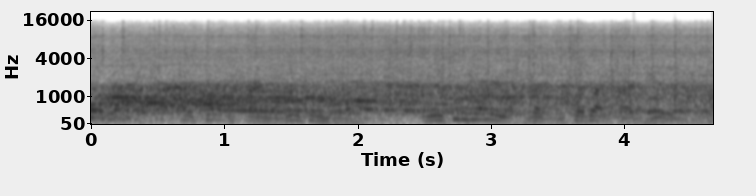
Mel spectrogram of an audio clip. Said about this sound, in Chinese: 这时候来了一个黑猫城管，拔出手枪照着天空啪啪啪啪打出四个大字来， 写的是 掌声响起。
